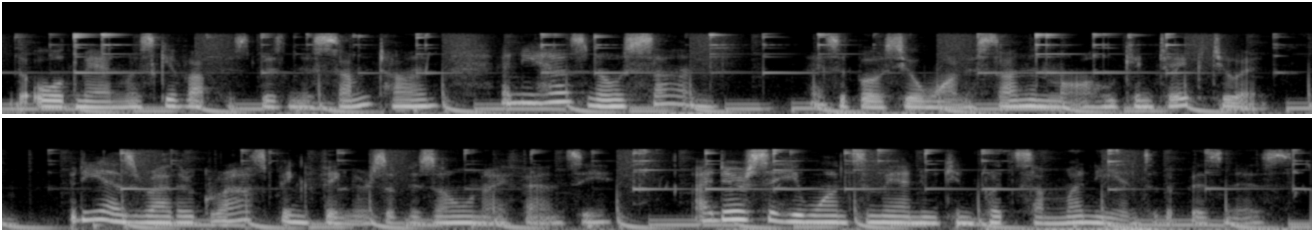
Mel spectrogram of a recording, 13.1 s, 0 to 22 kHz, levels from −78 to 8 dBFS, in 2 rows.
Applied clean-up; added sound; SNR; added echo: none; Bass guitar + Chink, clink; 5 dB; none.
